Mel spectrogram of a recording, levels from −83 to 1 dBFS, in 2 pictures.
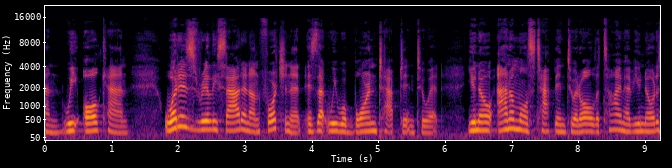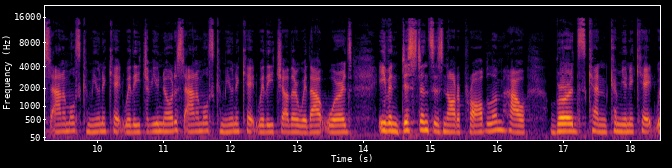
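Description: A stream segment repeated from 10.73 to 12.73 s: the player fetched or queued the same two-second chunk twice, so the audio jumps back and replays that stretch, with a small blip marking the seam where the duplicate begins.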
